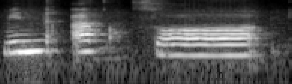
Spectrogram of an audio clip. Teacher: Misalnya, min aqsa, tidak ada dengungan, ada huruf nun mati bertemu alif, maka harus dibaca jelas. Selanjutnya ada idgham. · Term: izhar halki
